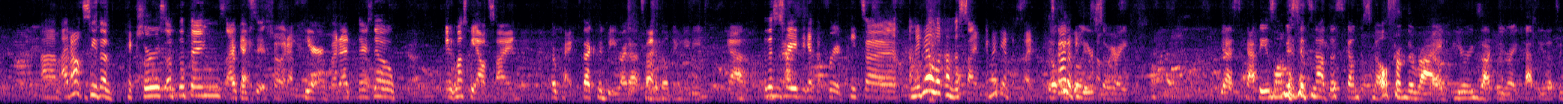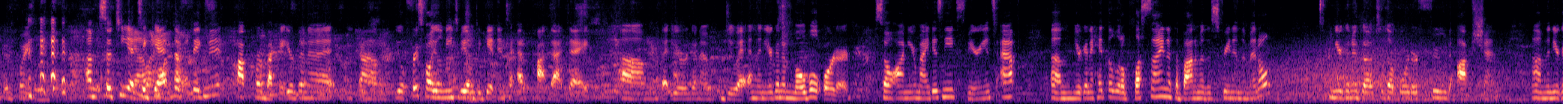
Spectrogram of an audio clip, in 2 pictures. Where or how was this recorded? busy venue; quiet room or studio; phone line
busy venue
